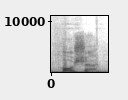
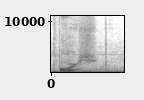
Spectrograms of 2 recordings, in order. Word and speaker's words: Porsche: to properly pronounce it porsche there you go don't want to get the brits man it's not porsche it's porsche it's porch it's porsche yeah all right so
